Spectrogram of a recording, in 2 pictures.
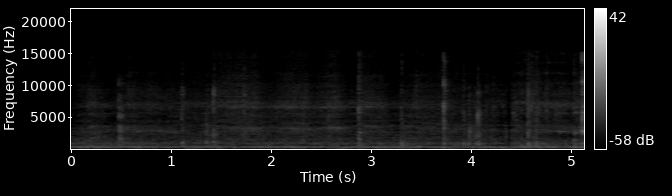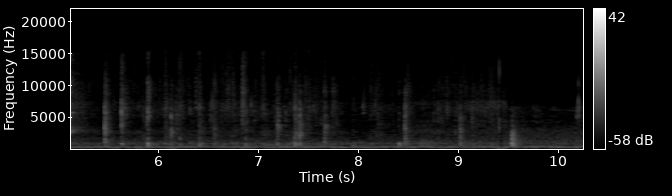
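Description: A plastic spoon stirring semolina and buttermilk into a paste in a glass bowl, with faint scattered scrapes and small taps against the glass over a steady low background hum.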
